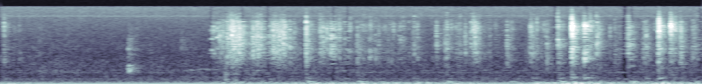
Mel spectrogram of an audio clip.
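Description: Typing on a computer keyboard: a quick run of keystrokes starts about a second and a half in, over a faint steady low hum.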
